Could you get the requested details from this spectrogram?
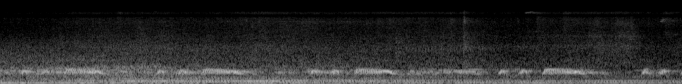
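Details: Spotted dove in a 2021 recording, uttering soft, muffled coo phrases in irregular bursts, with low droning noise underneath.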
